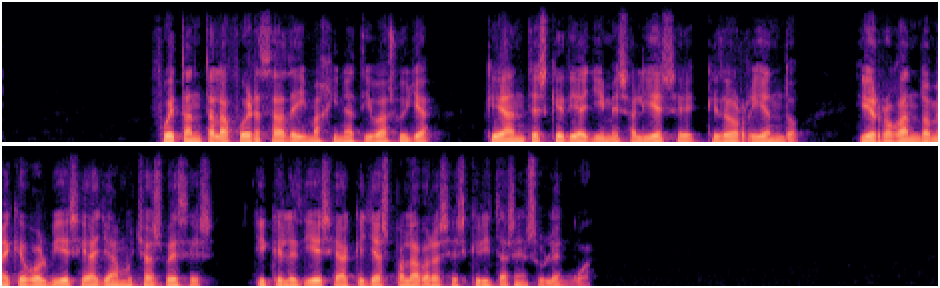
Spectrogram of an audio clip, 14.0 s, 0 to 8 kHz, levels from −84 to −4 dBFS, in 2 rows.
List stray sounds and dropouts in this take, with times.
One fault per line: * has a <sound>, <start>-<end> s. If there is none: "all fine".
all fine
